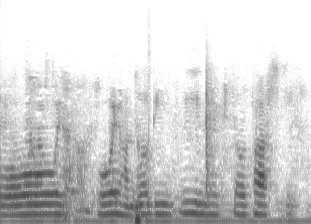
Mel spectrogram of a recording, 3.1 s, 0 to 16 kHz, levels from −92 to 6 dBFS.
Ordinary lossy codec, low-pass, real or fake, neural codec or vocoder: AAC, 48 kbps; 14.4 kHz; fake; codec, 44.1 kHz, 2.6 kbps, SNAC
